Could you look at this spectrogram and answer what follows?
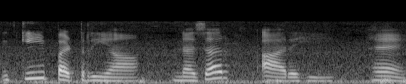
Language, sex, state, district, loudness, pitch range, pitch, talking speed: Hindi, female, Madhya Pradesh, Katni, -20 LUFS, 165-205 Hz, 180 Hz, 90 wpm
